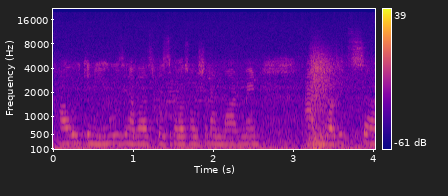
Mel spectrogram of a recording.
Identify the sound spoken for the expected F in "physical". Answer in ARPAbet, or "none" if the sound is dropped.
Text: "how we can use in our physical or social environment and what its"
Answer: P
